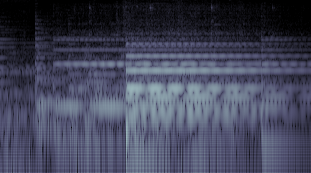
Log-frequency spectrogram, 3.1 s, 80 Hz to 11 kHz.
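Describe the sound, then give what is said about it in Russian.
A clock chimes in the evening, striking thirteen, several bright, ringing strikes layering over one another with sustained, bell-like tones, fairly loud, with no voices. “Но под вечер часы снова пробили 13.”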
